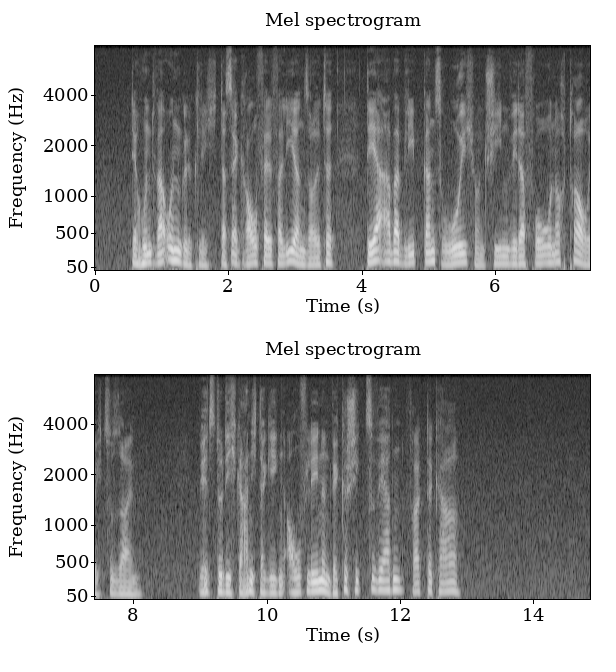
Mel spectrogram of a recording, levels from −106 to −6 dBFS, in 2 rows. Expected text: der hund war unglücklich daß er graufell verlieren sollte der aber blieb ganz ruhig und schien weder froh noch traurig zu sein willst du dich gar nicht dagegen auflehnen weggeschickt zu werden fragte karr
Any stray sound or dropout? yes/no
no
